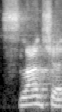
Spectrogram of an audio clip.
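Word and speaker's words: Sláinte: it looks like ciante is actually pronounced slancha in gaelic so that actually means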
